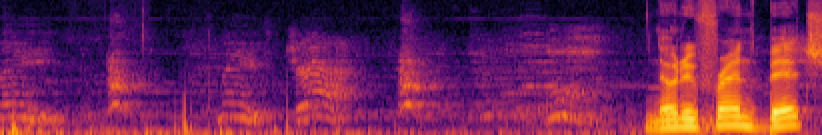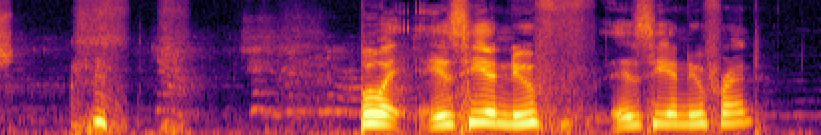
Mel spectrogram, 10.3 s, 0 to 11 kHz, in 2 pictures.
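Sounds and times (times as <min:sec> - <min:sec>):
dog barking: 0:00.7 - 0:01.0, 0:02.5 - 0:02.8
speech: 0:04.1 - 0:06.0, 0:07.4 - 0:10.0.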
